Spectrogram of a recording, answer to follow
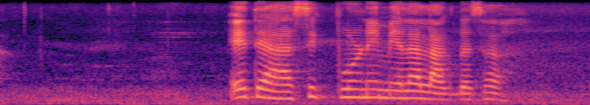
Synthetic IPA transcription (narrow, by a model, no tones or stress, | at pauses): et̪iɦasik̚purnemelalaɡd̪ʌt͡sʰʌ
